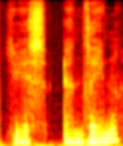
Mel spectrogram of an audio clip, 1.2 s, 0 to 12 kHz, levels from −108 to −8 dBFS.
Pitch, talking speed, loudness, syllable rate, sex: 100 Hz, 145 wpm, -17 LUFS, 3.3 syllables/s, male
